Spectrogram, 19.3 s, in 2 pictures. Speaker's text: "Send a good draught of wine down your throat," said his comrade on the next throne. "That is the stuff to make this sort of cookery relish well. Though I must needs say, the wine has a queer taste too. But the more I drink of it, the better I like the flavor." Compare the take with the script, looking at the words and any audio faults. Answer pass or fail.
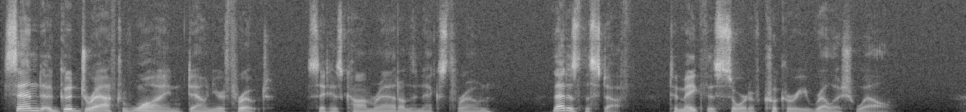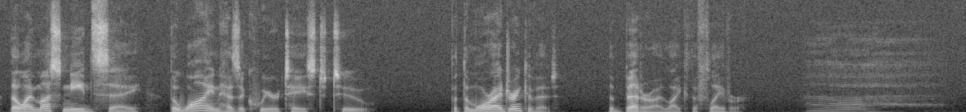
fail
